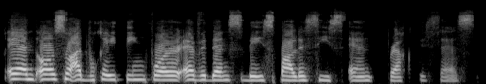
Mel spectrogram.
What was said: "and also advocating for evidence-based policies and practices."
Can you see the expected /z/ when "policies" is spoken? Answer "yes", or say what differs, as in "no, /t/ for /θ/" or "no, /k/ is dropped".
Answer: no, /s/ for /z/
